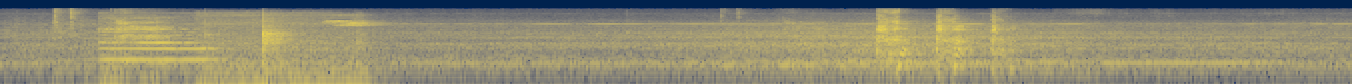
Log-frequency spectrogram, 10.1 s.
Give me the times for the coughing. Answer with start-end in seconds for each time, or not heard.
0.4-1.3, 5.4-7.7.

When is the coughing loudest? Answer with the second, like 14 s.
7 s.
